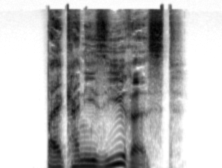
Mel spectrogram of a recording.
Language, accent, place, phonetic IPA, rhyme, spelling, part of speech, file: German, Germany, Berlin, [balkaniˈziːʁəst], -iːʁəst, balkanisierest, verb, De-balkanisierest.ogg
- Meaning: second-person singular subjunctive I of balkanisieren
